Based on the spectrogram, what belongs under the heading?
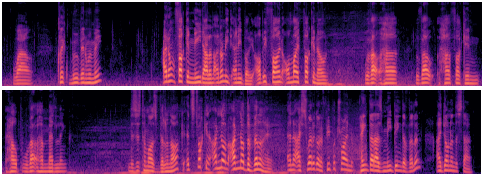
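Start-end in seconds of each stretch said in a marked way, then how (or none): none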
